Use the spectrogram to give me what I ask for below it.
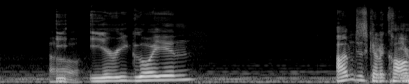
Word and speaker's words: Irigoyen: This is how you pronounce the name of the Robert who owned the house. It is Irigoyen. Irigoyen.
